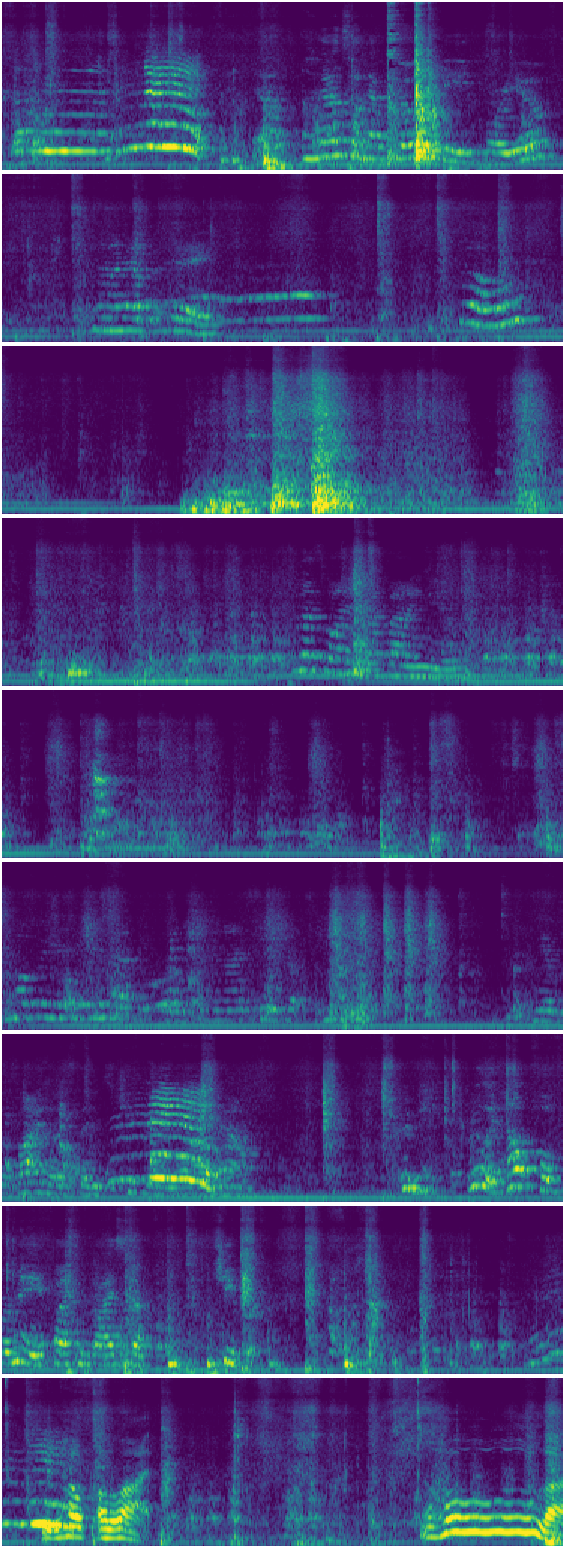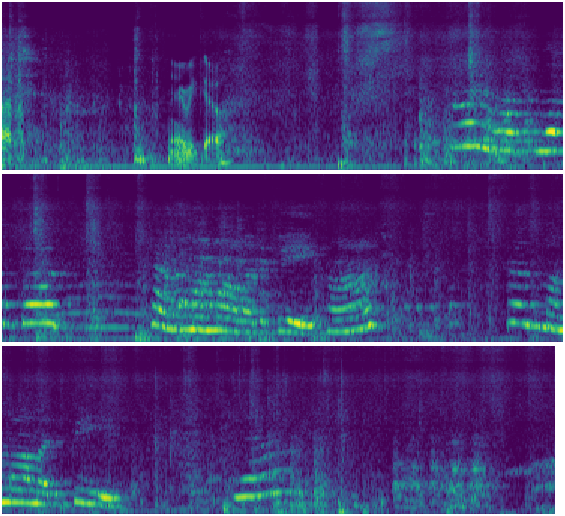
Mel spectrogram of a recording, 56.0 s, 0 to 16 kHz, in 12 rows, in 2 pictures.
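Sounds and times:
goats bleating: 0.4 - 1.9.

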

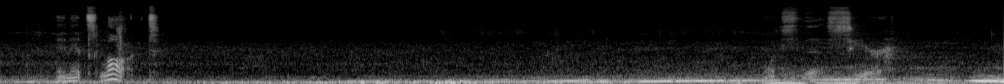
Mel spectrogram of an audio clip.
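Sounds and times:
vehicle engine accelerating: 2.1 - 10.0.

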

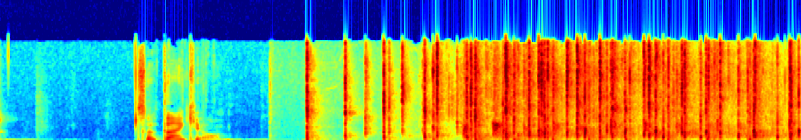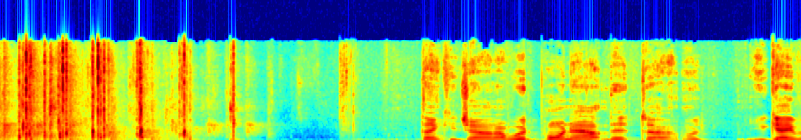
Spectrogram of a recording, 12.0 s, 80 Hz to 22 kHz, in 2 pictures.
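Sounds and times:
people applauding: 2.3 - 8.2.

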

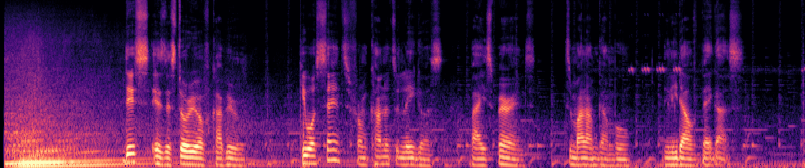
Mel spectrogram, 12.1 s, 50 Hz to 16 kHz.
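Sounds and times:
truck engine pulling away: 0.1 - 7.0
person speaking: 4.5 - 11.2.

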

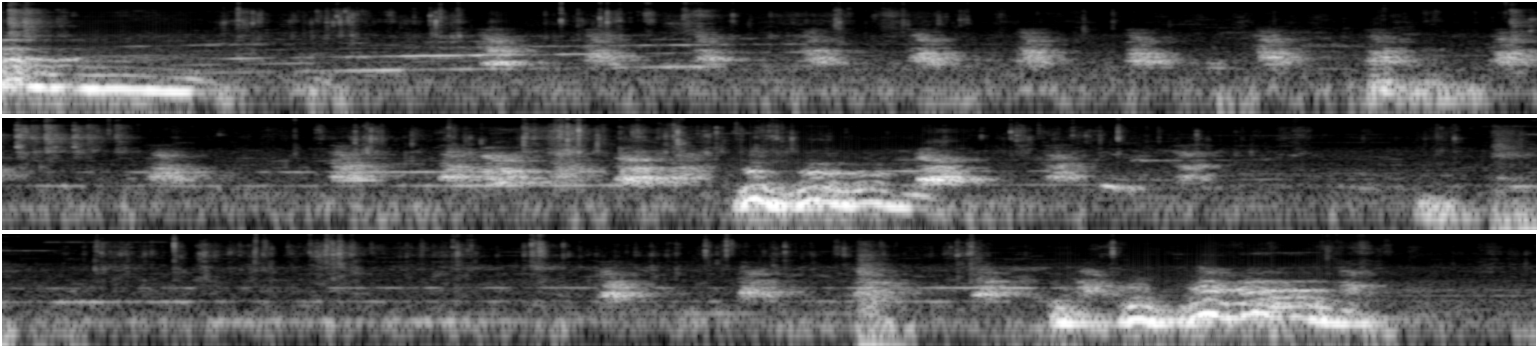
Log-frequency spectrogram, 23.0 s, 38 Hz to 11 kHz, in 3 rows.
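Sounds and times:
dogs whining: 0.0 - 1.2, 20.2 - 22.3
dogs barking: 2.3 - 14.0, 18.3 - 22.4
deep dog barks: 9.4 - 13.8.

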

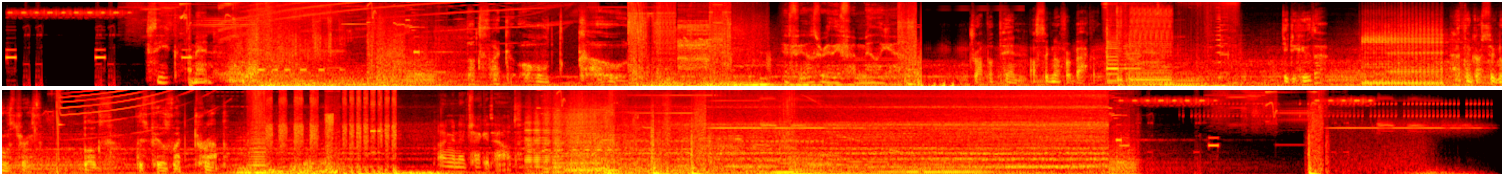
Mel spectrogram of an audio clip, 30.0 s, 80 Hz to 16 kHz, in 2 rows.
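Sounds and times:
electronic glitch beeps: 0.0 - 9.2, 11.0 - 12.4, 13.6 - 30.0
dense trailer music: 2.4 - 26.4
deep rumble: 5.4 - 25.0.

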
